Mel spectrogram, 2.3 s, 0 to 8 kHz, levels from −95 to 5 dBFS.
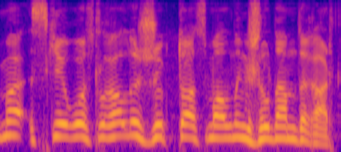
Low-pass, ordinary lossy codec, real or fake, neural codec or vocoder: none; none; real; none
